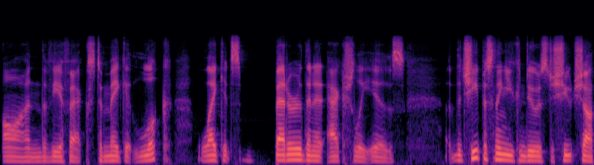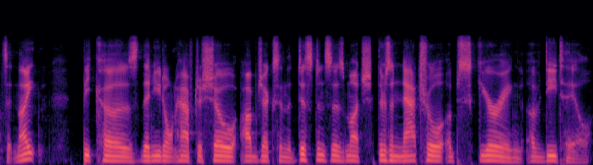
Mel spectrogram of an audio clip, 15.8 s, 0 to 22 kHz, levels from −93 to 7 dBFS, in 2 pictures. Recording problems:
garbled, watery; slightly; nothing above 7.5 kHz

